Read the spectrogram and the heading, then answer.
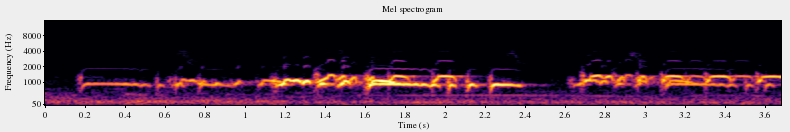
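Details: Zebra dove (perkutut cemani) producing a long, rolling run of soft, quickly repeated coos, swelling then easing, a short break, then another rapid cooing phrase.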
